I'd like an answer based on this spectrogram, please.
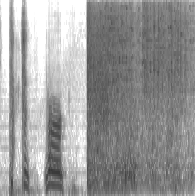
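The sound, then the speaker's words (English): Glass smashes loudly after a few brief words, a sharp crash that breaks into a sustained hissing scatter of shards for well over a second. “Easy with the glass, don't cut yourself. I keep smashing things because I'm fucking shit up tonight.”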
